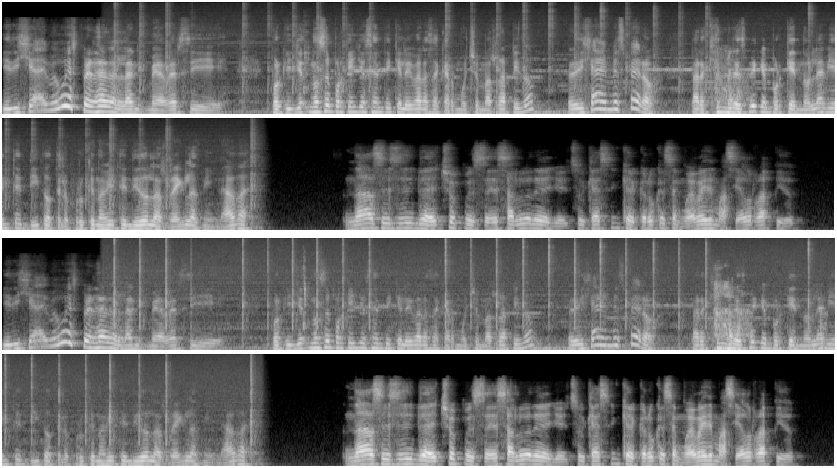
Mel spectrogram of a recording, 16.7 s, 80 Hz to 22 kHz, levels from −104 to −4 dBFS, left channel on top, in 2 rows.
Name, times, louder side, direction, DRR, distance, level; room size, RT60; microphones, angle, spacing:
voice 1, 0.0-5.3 5.7-6.6 6.9-10.8, left 3 dB, 45° left, 0.6 m, -27 dB
Tap, 1.0-10.9, right 4 dB, 45° right, 1.2 m, -40 dB
sound 1, 2.8-7.9, left 7 dB, 30° left, 1.3 m, -48 dB
voice 2, 7.1-7.5 11.8-16.2, right 5 dB, 70° right, 0.6 m, -26 dB
6.9 x 4.1 x 3.9 m
head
